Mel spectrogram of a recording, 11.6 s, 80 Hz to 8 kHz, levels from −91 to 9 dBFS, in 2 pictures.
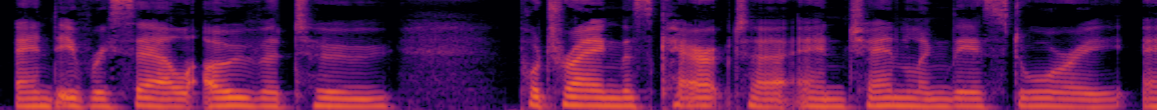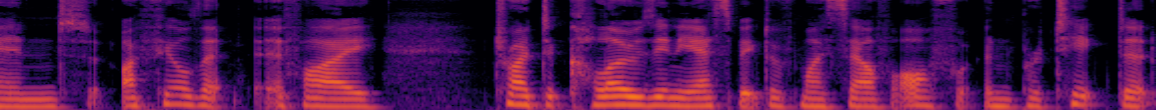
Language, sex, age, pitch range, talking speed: English, female, 30-49, 150-180 Hz, 150 wpm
